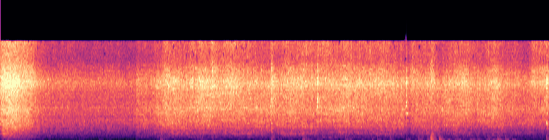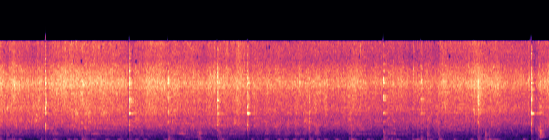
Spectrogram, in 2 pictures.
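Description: Raw chicken pieces dropping into hot oil in a metal kadhai, with a loud burst of sizzling at the start. The frying then settles into a steady sizzle while a metal ladle stirs the pieces, with frequent short clinks and scrapes of the ladle against the pan.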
